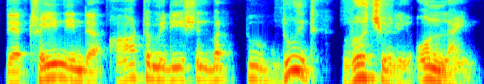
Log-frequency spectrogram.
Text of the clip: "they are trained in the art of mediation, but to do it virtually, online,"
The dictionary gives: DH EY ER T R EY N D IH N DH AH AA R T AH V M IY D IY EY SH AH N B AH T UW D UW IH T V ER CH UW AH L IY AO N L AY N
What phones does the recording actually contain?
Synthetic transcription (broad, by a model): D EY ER T R EY N IH N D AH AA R T AH V M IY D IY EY SH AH N B AH T UW D UW IH T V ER CH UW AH L IY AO N L AY N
